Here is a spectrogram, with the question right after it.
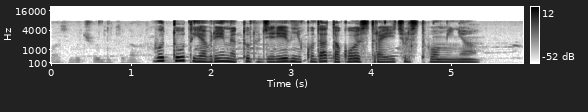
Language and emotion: Russian, neutral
